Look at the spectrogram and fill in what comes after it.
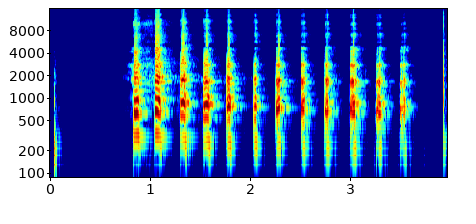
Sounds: Laughter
